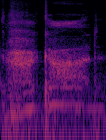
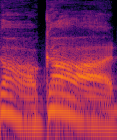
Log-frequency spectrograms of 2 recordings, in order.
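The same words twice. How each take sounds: First: It is said quietly, as a frustrated sigh. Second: It is shouted loudly.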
